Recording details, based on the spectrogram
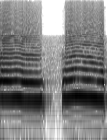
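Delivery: mock squeaky-voiced holler. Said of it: "I had a squeaky voice".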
